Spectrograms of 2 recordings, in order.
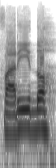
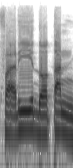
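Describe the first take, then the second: First: The word ends with a soft h sound. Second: The word ends with a full tan ending. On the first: The speaker calls it right. "kita baca faridoh" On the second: The speaker calls it wrong. "jangan dibaca faridotan, jangan"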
